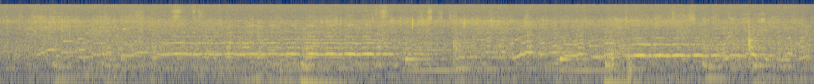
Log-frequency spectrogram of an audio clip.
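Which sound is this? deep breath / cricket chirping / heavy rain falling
heavy rain falling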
